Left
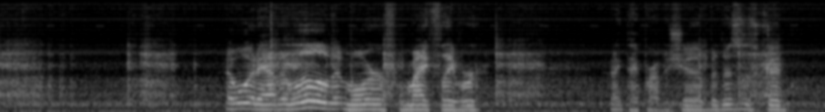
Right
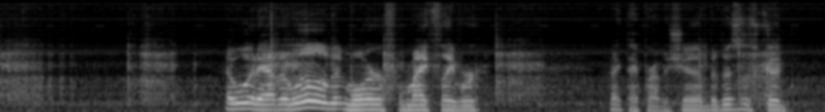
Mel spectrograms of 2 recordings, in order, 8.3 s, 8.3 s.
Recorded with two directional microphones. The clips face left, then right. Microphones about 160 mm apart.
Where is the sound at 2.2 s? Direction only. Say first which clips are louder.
Right 8 dB; 60° right (ahead or behind).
